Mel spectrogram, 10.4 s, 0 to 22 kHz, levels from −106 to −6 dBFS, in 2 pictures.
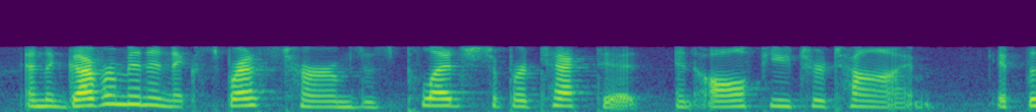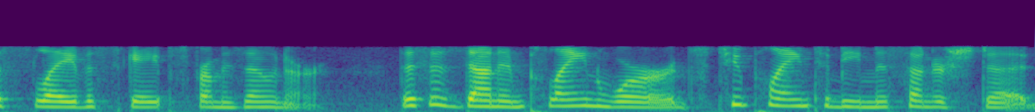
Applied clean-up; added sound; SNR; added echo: none; none; none; none.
